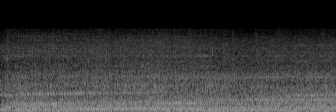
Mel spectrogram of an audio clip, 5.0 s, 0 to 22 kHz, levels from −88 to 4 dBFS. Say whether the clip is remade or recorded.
recorded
